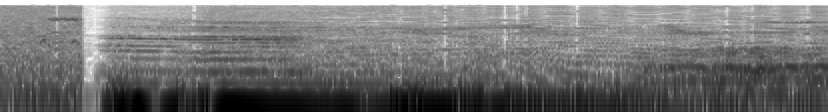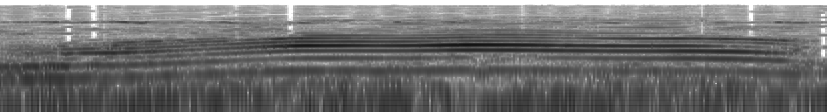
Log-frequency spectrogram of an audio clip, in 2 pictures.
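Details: European wildcat (Felis silvestris) in mating season, meowing: after a brief low rumble, a long drawn-out wavering wail slowly rises in pitch, rich in harmonics and held for several seconds.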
